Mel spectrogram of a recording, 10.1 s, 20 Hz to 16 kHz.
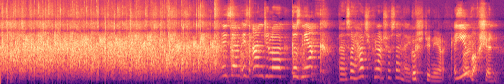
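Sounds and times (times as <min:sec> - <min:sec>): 
audience applause: 0:00.0 - 0:06.4
speech: 0:04.9 - 0:10.0.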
